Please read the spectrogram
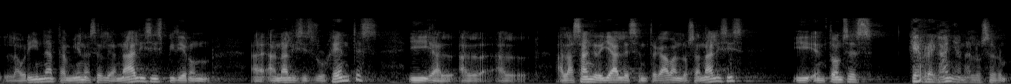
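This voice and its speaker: A man's voice: deep voice, a little mellow. Male preacher telling a testimony in a reverberant hall. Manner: storytelling, repeats words, frequent fillers. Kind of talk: sermon testimony.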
